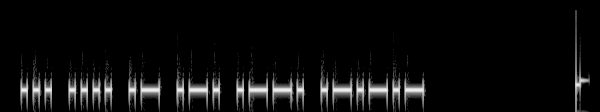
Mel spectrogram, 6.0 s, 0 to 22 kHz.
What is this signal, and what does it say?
Morse code, heard as a keyed tone, about 21 wpm, 700 Hz. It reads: SHARP.
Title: Sentences from Top 1600 Words 20wpm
